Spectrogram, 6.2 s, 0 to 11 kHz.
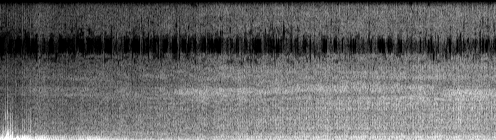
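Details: Kawasaki ZRX1200R with exhaust outlet blocked by a rag to check for engine noise: brief blip then steady, even muffled idle, no ticking, knocking or rattle; normal idle.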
